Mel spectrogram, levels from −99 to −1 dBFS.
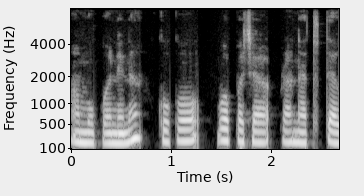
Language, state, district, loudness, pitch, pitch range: Idu Mishmi, Arunachal Pradesh, Lower Dibang Valley, -17 LUFS, 180 Hz, 175-195 Hz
